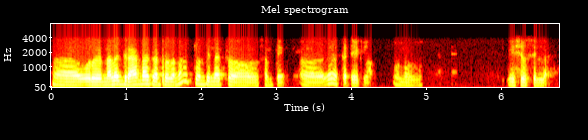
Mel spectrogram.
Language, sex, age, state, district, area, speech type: Tamil, male, 18-30, Tamil Nadu, Dharmapuri, rural, conversation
